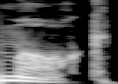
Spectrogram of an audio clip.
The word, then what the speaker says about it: Mok: So, Mr. Mock, let me just check that I have your name right. It's Ken Mock. Mock is spelt M-O-K, right? – Yes, Ken Mock, that's right.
